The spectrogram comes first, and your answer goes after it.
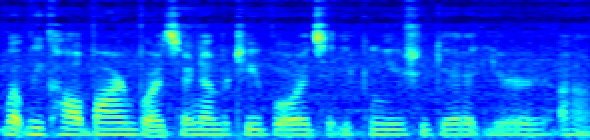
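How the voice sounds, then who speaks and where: A woman talks at a moderate pace with a very deep, low pitch, vocal fry, a dark, mellow tone and monotone, flat intonation. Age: 70s. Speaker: homesteader and gardening vlogger. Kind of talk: casual talk-to-camera tutorial. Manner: halting, with fillers and restarts.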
